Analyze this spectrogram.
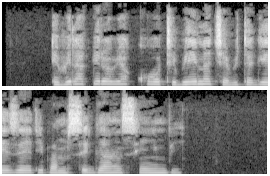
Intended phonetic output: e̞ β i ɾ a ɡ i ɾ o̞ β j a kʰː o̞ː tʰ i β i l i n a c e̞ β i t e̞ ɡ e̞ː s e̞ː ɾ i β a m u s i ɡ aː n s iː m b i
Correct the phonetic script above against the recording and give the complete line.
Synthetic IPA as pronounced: e̞ β i ɾ a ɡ i ɾ o̞ β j a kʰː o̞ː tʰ i β i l i n a c e̞ β i t e̞ ɡ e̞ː z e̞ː ɾ i β a m u s i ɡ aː n s iː m b i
